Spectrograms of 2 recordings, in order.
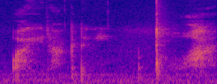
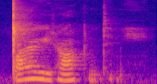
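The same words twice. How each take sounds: First: Barely audible whispered question; hushed, voiceless mock plea; whispered disbelief. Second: Said in the usual way. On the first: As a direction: whisper it under your breath. Same question muttered under breath.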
